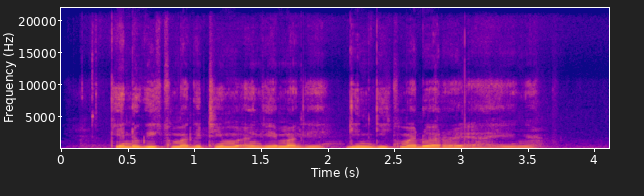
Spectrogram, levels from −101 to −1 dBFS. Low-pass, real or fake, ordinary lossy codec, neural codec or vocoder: none; fake; none; vocoder, 44.1 kHz, 128 mel bands, Pupu-Vocoder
